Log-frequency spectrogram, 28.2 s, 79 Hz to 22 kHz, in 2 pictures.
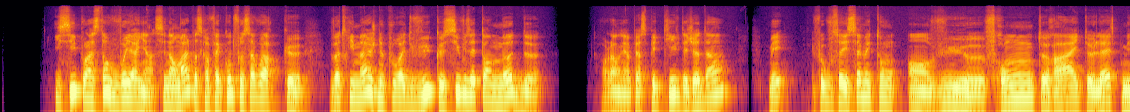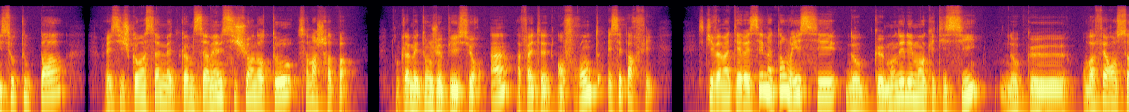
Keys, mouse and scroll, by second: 6.2 KP_5, 10.0 KP_1, 16.1-17.9 middle drag, 20.0 KP_1.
